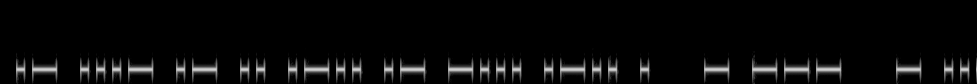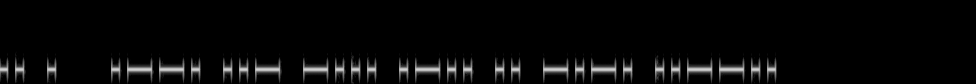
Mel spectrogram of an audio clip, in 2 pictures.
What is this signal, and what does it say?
Morse code, heard as a keyed tone, about 15 wpm, 700 Hz. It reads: AVAILABLE TO THE PUBLIC?
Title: Sentences from Top 1000 Words - Review Part 5 - 15wpm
